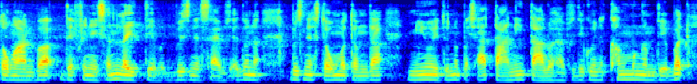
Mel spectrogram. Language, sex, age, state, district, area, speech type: Manipuri, male, 18-30, Manipur, Bishnupur, rural, spontaneous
